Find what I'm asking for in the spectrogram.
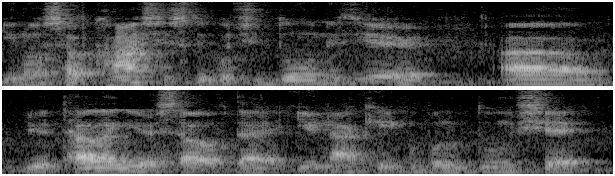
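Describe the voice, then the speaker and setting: A man's voice: low-pitched, fairly even intonation, normal speed, a bit bright, far from the mic. A man speaking casually as a podcast guest, slangy and emphatic, with motivational advice-giving delivery. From born in Somalia, lived in Ottawa, Canada. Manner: slangy, emphatic, motivational, peppered with "you know what I mean". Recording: roomy, off-mic, faint background noise.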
